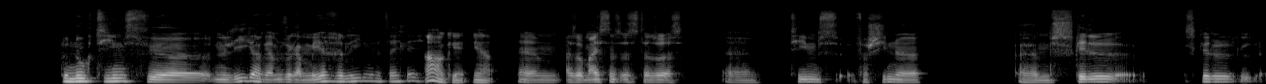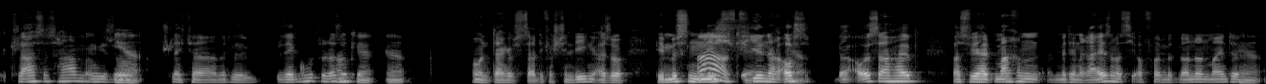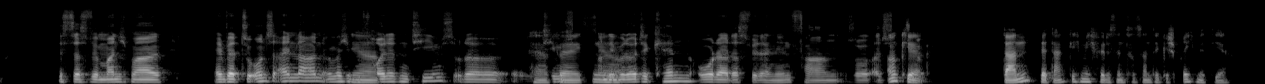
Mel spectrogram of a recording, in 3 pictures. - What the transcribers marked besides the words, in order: in English: "Skill Skill classes"; other background noise; surprised: "Ah"; tapping
- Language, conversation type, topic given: German, podcast, Kannst du von einer Reise erzählen, die anders lief als geplant?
